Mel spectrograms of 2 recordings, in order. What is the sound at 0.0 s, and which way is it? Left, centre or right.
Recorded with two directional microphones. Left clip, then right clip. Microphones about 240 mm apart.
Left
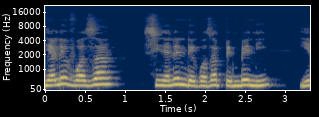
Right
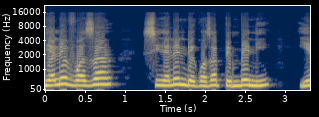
A woman's voice, right.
